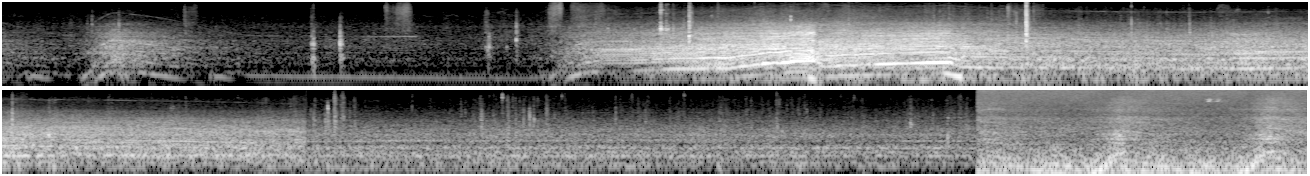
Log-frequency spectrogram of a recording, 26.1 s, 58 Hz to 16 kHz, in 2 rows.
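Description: Porsche 911 Targa flat-six on its stock exhaust in normal mode, heard from inside the cabin. After two short swells and a quiet stretch, it accelerates from about six seconds in, its pitch climbing twice with a gear change between. It then settles to a steady cruise. Near the end the sound cuts abruptly to a louder outdoor rumble as the car approaches from down the street.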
